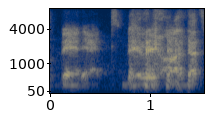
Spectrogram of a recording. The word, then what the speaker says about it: Budat: Budat. Get that right, guys. It's Budat.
